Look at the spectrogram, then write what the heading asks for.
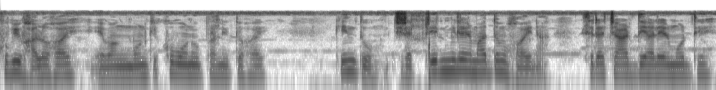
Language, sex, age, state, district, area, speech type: Bengali, male, 18-30, West Bengal, Darjeeling, urban, spontaneous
